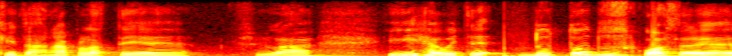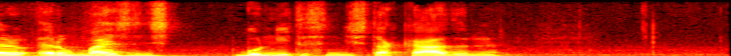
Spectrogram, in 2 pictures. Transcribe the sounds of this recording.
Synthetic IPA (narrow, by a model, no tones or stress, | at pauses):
kẽt̪avɐnɐplat̪ɛɐ | ʃeɡavɐɪɦeawmẽt̪ɪd̪ʊt̪od̪ʊzʊskɔɾt̪laɛɾɐ̃ʔɛɾɐ̃w̃majzd̪ | bonit̪ʊzasĩd̪ɪst̪akad̪ʊnɛ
